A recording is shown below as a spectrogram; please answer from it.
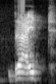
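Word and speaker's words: bright: फाइट फाइट means युद्ध जी S silent है ब्राइट ब्राइट means चमकीला जी एच साइलेंट है यहां ब्राइट ब्राइट मींस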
